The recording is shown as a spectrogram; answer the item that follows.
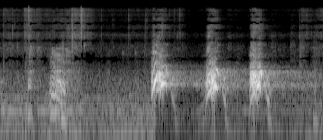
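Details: Treeing a squirrel, a female dog gives a softer bark and then three loud, sharp barks roughly half a second apart, with a low hum in the background.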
